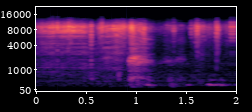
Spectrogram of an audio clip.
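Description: Rustling and scraping of a small object being handled right against a webcam microphone, with a brief vocal sound about a second in.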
